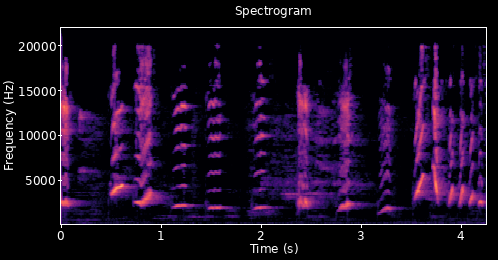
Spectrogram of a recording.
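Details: Green leafbird singing a varied, lively phrase of slurred whistles and chattering notes, some rising and some falling, ending in a fast burst of bright twittering; clean background.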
